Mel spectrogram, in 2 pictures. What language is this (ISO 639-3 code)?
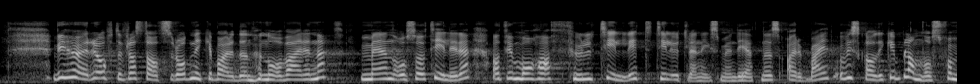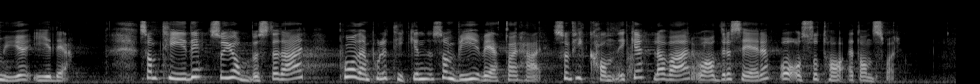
nor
